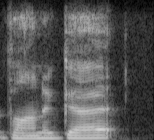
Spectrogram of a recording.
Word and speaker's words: Vonnegut: For instance, she has a friend who has a very depressed look at the world, and that friend loves Kurt Vonnegut, and that's how you say his name,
